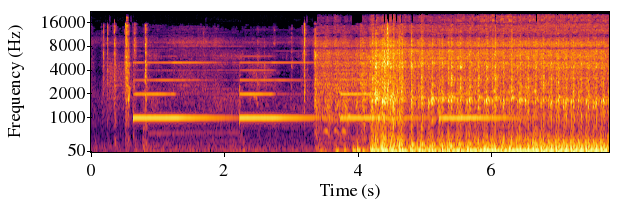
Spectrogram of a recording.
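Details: BMW E36 started for the first time in two years, mass airflow sensor unplugged: cranks a few seconds, catches, uneven loping idle with stumbling beat.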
